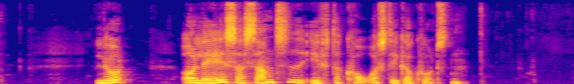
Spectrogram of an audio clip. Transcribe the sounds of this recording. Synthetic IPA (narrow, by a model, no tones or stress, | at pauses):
lɔ̽n̰ | ʔɒ̽lɛːəsɑ̈ɪsɑ̈mt͡sʰið̰ˠiʔefd̥ɐkʰɒ̰ːɐsd̥e̝ɡ̥ɐkʰɔ̽n̰sd̥n̩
